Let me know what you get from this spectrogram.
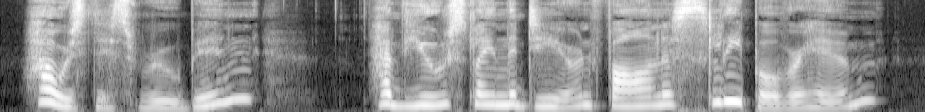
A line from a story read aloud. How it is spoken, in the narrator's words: exclaimed Dorcas, laughing cheerfully on her first slight observation of his posture and appearance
